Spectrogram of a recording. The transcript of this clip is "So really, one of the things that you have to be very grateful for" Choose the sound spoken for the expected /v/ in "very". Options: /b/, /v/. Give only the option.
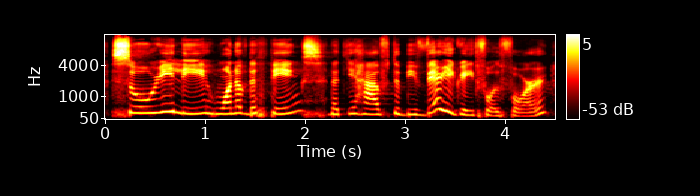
/v/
